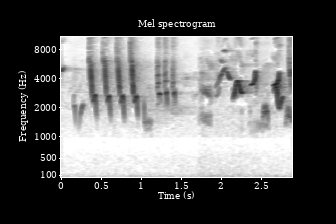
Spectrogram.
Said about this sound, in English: He has fled Paris for the country for the next 3 weeks, and I imagine he is happily looking at trees, flowers, cows, and having some good old peace and quiet. And a lot of music to go with the bird song, knowing Erwan.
